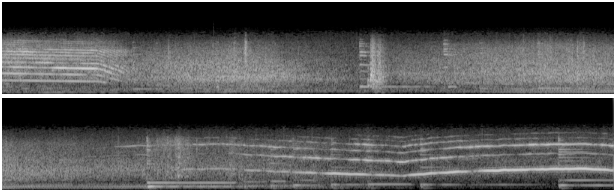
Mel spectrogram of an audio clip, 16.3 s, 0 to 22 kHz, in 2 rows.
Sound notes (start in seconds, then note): 0.0 siren stops; 9.2 siren blaring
